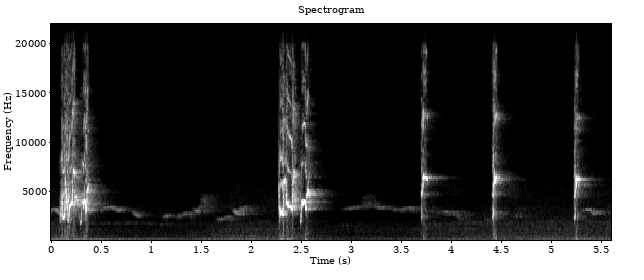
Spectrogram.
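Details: Lovebird song to teach young birds: two harsh chattering bursts with warbling whistles between, followed by three brief high ticks about a second apart.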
